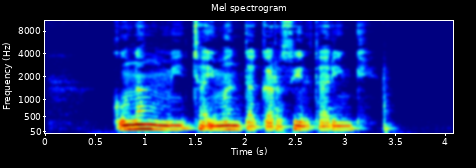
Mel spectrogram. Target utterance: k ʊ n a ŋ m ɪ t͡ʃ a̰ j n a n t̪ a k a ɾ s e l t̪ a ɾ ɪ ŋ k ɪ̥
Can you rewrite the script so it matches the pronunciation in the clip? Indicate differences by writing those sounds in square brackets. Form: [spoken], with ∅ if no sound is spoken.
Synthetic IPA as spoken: k ʊ n a ŋ m ɪ t͡ʃ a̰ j [m] a n t̪ a k a ɾ s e l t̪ a ɾ ɪ ŋ k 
